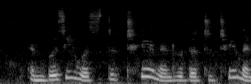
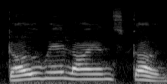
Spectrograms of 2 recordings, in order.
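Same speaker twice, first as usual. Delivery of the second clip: ordinary delivery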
